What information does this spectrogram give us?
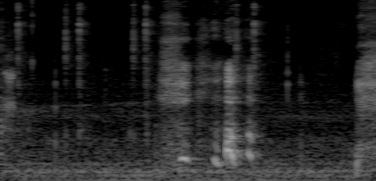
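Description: Quiet typing on a computer keyboard as an answer is entered during a quiz game. Scattered light key clicks come in uneven bursts at low volume.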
